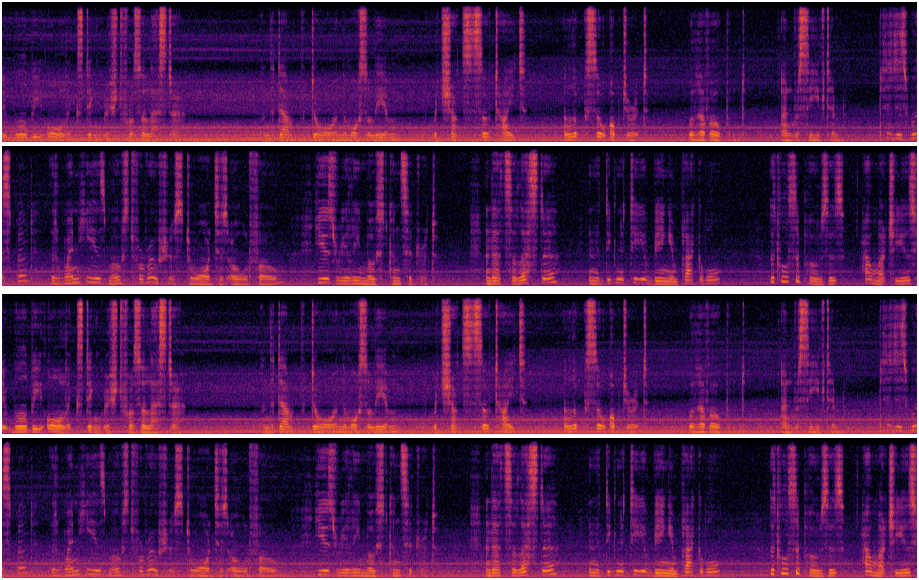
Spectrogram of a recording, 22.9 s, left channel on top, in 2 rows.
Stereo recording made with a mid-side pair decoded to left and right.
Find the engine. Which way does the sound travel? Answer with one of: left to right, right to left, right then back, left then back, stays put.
left to right.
